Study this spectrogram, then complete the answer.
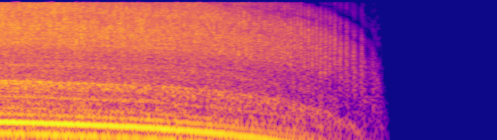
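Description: A small propeller plane flies past, its engine dropping in pitch and fading away.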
